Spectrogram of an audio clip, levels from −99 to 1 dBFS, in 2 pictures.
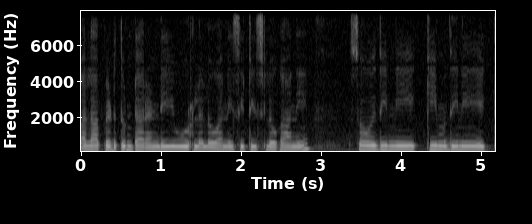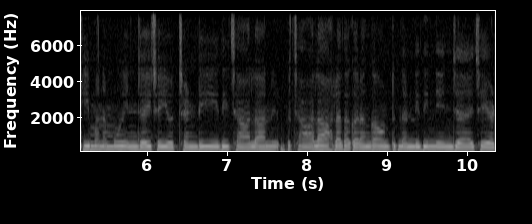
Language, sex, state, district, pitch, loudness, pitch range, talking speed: Telugu, female, Telangana, Karimnagar, 200 Hz, -47 LUFS, 195-205 Hz, 110 wpm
